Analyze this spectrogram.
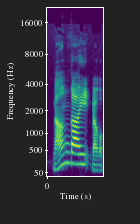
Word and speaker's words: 何階: 자, 난가이라고 발음을 했는데요.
